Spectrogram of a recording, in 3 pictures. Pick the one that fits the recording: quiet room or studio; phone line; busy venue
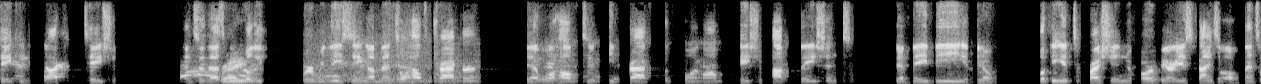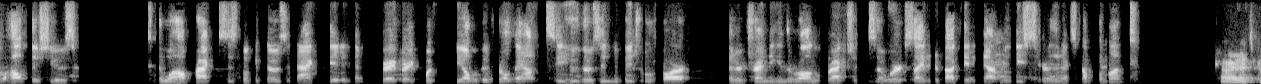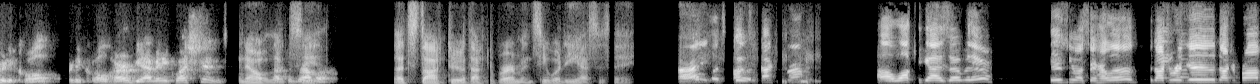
busy venue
